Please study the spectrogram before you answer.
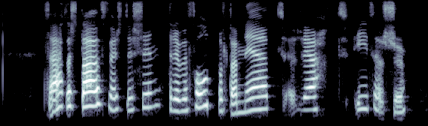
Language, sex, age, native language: Icelandic, female, 18-19, Icelandic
